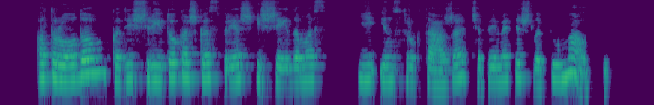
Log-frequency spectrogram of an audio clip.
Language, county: Lithuanian, Klaipėda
